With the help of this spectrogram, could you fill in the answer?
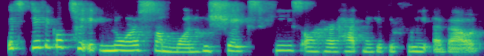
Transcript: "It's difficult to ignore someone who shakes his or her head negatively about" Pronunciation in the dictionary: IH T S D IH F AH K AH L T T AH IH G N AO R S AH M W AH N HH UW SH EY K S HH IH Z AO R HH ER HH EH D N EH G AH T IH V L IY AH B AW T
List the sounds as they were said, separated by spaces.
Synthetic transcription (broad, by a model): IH T S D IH F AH K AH L T T IH G N AO R S AH M W AH N HH UW SH EY K S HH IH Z AO R HH ER HH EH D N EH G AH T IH F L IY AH B AW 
